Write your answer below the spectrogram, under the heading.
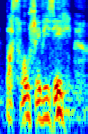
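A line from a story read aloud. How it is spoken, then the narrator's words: Whispered. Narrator (Russian): шепотом сказал Калиф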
